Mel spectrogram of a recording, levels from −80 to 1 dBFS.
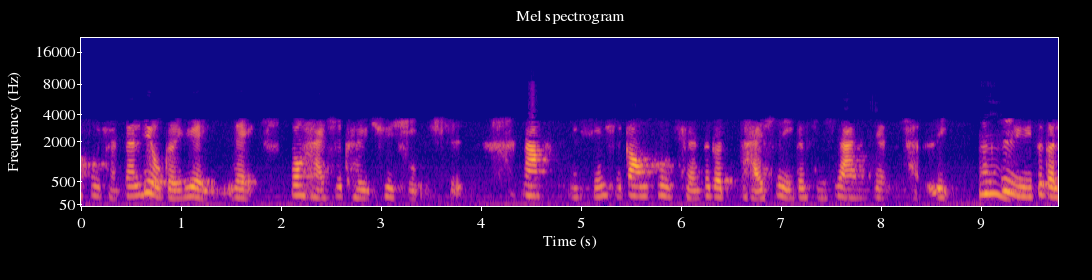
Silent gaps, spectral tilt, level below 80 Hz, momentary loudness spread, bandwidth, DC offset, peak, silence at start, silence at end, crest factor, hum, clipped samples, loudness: none; -7 dB/octave; -56 dBFS; 17 LU; 8.6 kHz; under 0.1%; -2 dBFS; 0 s; 0 s; 22 dB; none; under 0.1%; -24 LUFS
